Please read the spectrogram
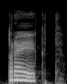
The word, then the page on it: project: Canada US; [pɹɑd.ʒɛkt]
